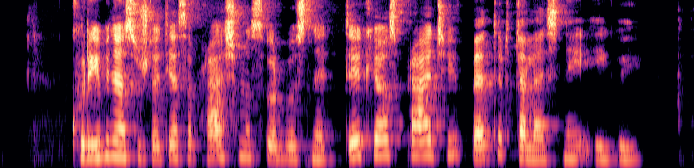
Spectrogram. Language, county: Lithuanian, Vilnius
